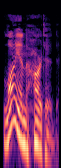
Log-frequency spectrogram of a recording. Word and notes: lionhearted: British English

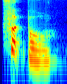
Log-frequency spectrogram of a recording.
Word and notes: football: British English

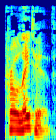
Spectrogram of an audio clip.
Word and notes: prolative: British English

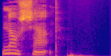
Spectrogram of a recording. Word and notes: nosh-up: British English

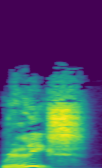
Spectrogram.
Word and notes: release: British English

